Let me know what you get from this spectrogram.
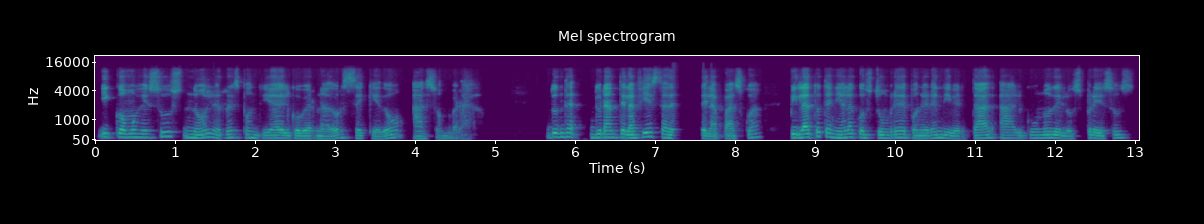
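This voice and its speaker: A man's voice: on the high side, measured pace, warm tone. A man reading a Bible passage aloud in an unpolished way, stumbling now and then and correcting himself. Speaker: Bible reader.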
